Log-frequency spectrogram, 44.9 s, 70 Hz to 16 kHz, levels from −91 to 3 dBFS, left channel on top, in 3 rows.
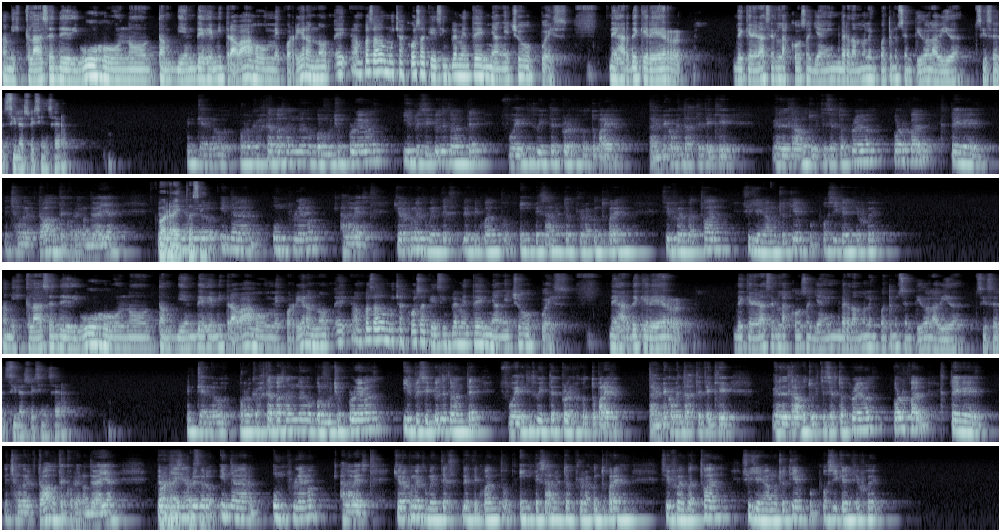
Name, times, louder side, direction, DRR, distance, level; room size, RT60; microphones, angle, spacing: voice 1, 0.0-10.2 11.0-15.9 32.3-33.0, left 5 dB, 60° left, 0.3 m, -22 dB
voice 2, 17.7-20.7 21.0-22.2 22.6-24.3 24.7-26.0 26.5-28.9 29.2-31.7 32.2-34.7 35.0-39.4 39.8-43.1, right 4 dB, 85° right, 0.4 m, -25 dB
6.8 x 2.9 x 5.6 m
head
